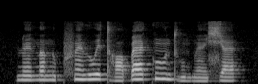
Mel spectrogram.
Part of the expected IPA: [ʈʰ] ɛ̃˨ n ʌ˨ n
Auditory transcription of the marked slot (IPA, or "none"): ɳ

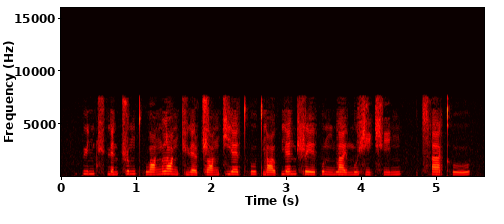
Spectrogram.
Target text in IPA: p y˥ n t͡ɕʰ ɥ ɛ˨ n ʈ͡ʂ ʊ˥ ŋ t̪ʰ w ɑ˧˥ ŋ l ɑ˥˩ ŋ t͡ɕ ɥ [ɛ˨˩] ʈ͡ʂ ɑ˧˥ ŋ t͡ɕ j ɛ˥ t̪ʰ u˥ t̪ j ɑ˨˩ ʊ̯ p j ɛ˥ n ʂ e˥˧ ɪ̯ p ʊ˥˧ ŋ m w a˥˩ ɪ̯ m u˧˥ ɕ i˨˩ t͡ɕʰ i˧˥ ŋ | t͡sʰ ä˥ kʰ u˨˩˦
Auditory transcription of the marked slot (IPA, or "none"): ɛ˨˩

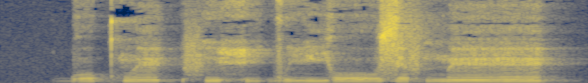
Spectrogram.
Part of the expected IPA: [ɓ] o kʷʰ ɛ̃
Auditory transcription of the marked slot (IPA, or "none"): ɡ͡b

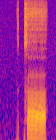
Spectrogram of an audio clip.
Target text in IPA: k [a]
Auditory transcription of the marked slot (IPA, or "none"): a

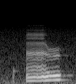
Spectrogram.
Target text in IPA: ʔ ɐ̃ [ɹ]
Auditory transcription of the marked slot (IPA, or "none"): ɹ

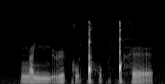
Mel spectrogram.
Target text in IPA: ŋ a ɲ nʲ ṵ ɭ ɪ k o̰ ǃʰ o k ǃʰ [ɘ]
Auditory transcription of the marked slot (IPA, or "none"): ɛ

